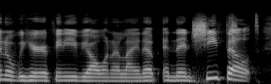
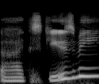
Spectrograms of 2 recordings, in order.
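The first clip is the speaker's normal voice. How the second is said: put-on confused voice, much higher pitch; 7 semitones higher than usual. Retelling how he reacted when she spoke to him, imitating someone confused. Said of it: "he looked at her like confused".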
